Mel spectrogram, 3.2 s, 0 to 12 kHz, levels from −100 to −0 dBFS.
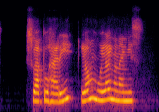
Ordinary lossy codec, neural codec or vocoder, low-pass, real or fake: Opus, 32 kbps; codec, 16 kHz, 2 kbps, FunCodec, trained on Chinese and English, 25 frames a second; 7.2 kHz; fake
